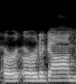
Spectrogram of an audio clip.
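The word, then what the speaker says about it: Erdoğan: the Turkish president right erigon I always say his name wrong it's not a hard G yeah and uh and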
